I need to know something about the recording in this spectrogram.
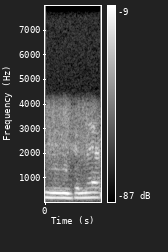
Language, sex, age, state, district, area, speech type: Malayalam, female, 45-60, Kerala, Alappuzha, urban, conversation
